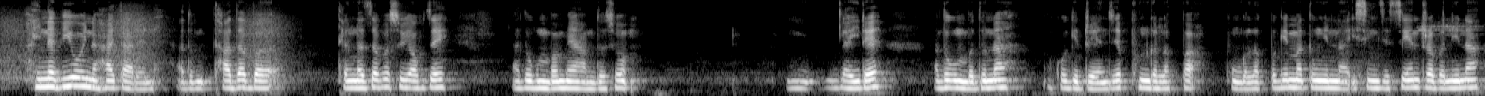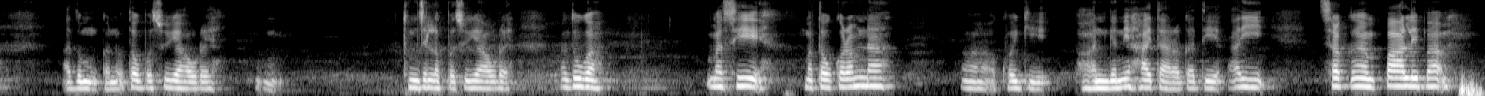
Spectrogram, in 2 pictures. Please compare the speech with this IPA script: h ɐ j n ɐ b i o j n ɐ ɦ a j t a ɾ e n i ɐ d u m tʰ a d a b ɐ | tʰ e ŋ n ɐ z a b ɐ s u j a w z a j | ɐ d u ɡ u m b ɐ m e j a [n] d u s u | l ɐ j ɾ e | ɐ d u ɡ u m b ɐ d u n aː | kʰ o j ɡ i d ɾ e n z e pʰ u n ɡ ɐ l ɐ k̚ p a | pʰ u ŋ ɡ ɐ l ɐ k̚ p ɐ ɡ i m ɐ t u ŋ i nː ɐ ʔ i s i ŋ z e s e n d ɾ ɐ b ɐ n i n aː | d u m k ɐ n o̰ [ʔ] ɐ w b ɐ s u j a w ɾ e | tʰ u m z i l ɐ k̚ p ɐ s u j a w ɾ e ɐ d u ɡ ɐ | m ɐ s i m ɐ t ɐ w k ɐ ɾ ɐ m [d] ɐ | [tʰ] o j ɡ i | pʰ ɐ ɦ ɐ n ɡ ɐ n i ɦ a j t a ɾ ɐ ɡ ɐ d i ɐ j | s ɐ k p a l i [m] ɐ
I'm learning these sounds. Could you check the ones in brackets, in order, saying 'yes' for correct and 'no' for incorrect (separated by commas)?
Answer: no, no, no, no, no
